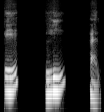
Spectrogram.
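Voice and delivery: "ए, ली, hand" as three spaced beats; syllable by syllable. Shown as a demonstration. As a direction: leave a clear pause after each of "ए, ली, hand". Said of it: "example देखते हैं".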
